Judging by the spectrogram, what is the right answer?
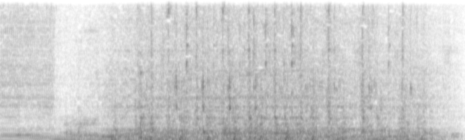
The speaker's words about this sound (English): Now that I've got my layers, I'm going to put them together and I'm going to sew them.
